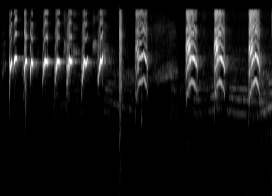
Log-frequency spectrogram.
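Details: Greater green leafbird song used as a lure to provoke other birds: a fast run of bright whistled notes near one pitch, then a sharp click and several loud arched, ringing notes with clear overtones, spaced about half a second apart.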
